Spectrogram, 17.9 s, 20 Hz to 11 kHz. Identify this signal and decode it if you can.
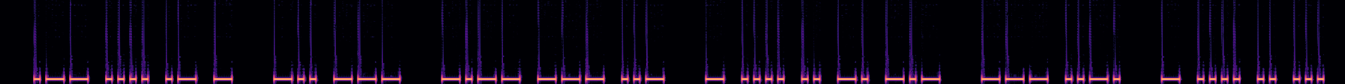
Morse code, heard as a keyed tone, about 15 wpm, 700 Hz. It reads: WHAT DO YOU THINK OF THIS
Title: Sentences from Top 1000 Words - Review Part 3 - 15wpm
